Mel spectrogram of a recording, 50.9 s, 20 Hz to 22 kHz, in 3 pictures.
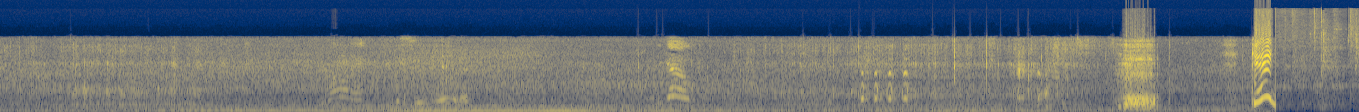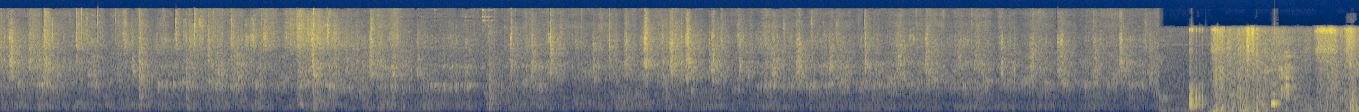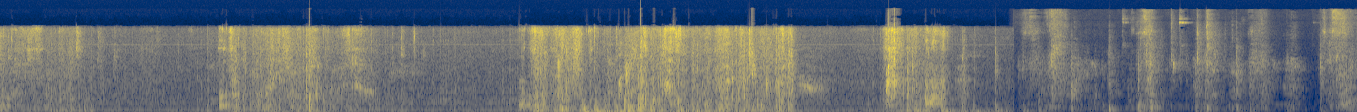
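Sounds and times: feet and paws tapping on treadmill: 16.0 - 31.5, 40.4 - 44.0, 46.0 - 50.9.

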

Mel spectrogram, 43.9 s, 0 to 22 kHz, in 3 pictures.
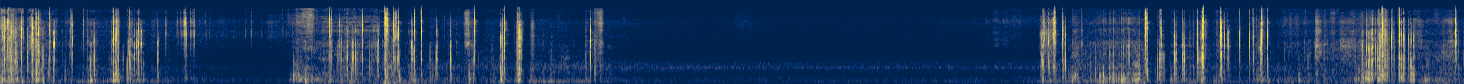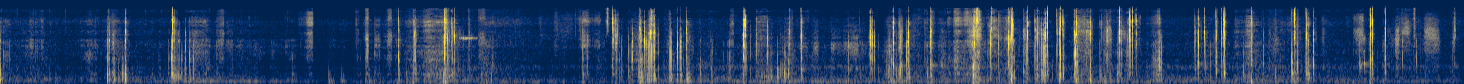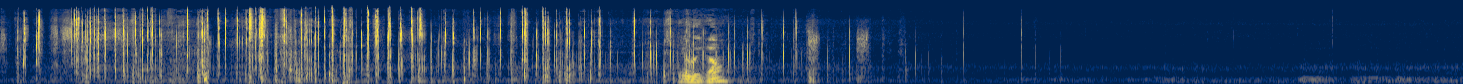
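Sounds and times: phone microphone rubbing: 9.8 - 38.8.

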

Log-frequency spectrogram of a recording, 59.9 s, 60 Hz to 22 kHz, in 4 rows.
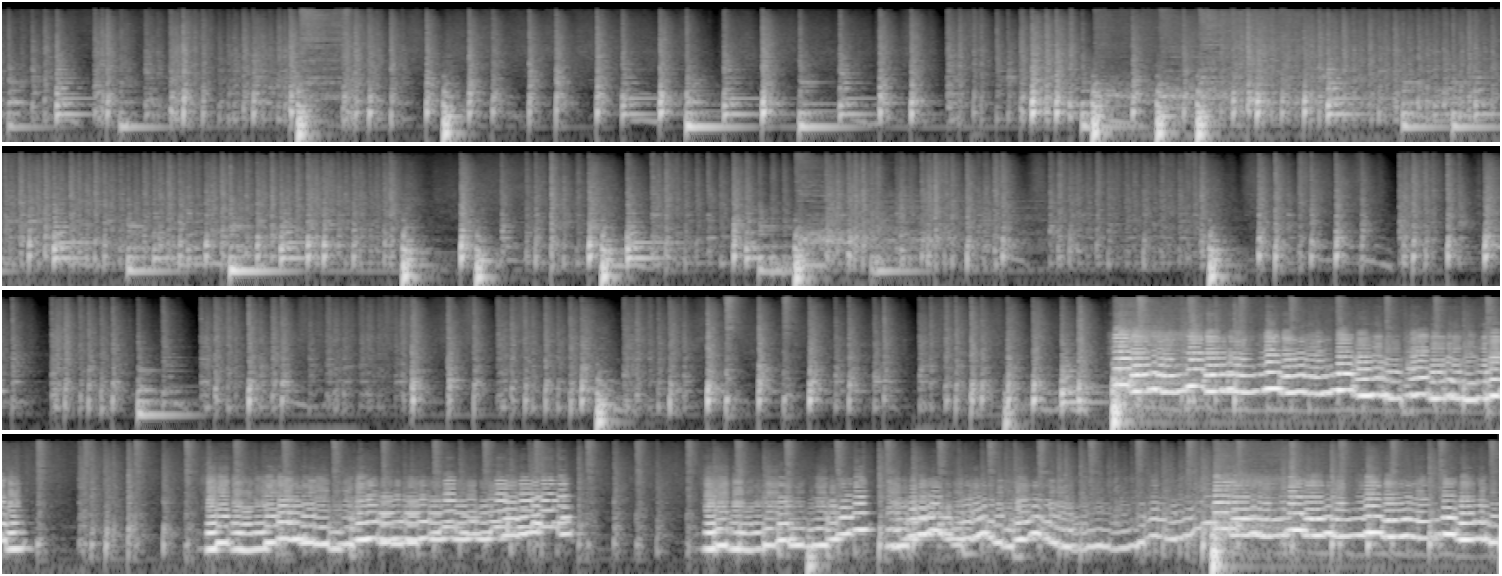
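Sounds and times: snare drum strokes: 0.0 - 59.9
tom fills: 10.8 - 15.8, 22.8 - 25.6, 40.0 - 50.8, 51.9 - 59.9.

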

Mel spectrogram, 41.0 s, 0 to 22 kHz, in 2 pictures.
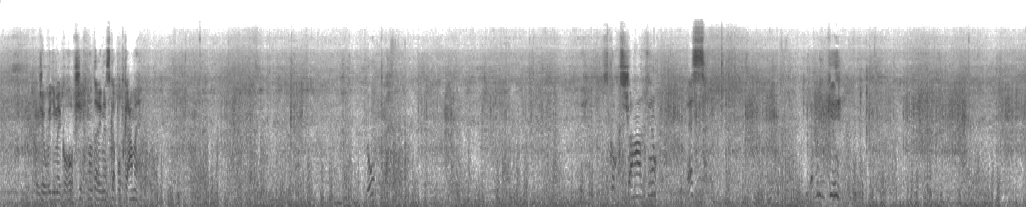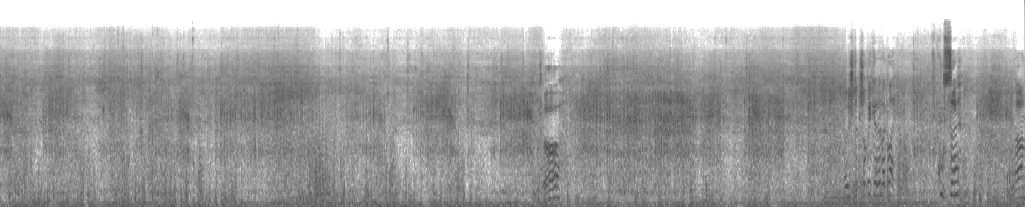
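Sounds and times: bike tyres rolling over dirt: 0.0 - 41.0
wind buffeting microphone: 0.0 - 41.0.

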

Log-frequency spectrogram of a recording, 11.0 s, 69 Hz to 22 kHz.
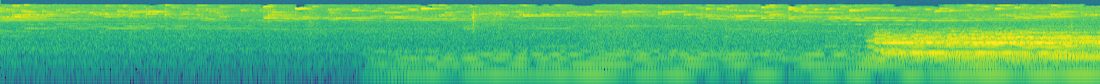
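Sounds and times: faint high chime-like ringing: 0.0 - 11.0
low sustained band chords: 3.6 - 11.0.

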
